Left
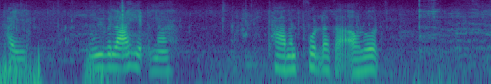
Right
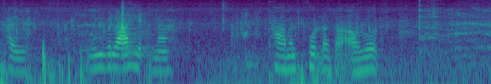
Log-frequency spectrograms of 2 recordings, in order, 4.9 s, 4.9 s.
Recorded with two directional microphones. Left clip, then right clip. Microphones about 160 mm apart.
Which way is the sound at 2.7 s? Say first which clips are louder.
Left 6 dB; 65° left (ahead or behind).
